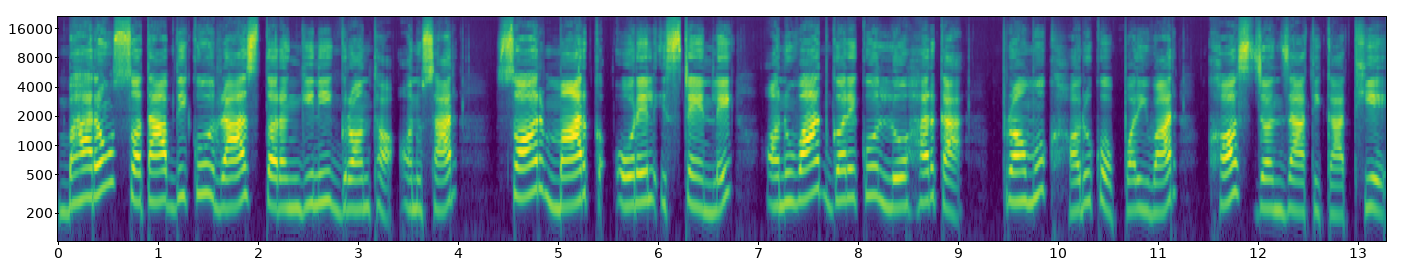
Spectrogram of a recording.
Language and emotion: Nepali, neutral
